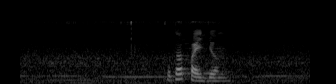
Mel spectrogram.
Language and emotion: Russian, neutral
